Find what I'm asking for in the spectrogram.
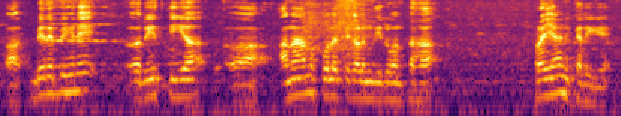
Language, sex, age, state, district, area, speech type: Kannada, male, 45-60, Karnataka, Dakshina Kannada, rural, spontaneous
